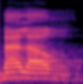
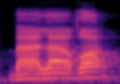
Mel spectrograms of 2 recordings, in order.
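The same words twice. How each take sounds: First: بلغ said "ba-lagh", closed on gh; pausal ending. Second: بلغ drawn out as "ba-la-gha"; full final vowel. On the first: Quran teacher demonstrating waqf, بلغ ending consonant-final as "balagh". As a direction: drop the final vowel of بلغ and stop on gh. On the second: Quran teacher spelling for pupils, بلغ with final vowel sounded, "balagha". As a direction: chant بلغ slowly, ending on an open a. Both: Shown as a demonstration. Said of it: "وقفن گفتیم بلغ".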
